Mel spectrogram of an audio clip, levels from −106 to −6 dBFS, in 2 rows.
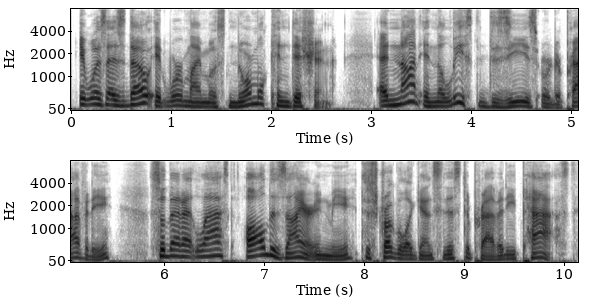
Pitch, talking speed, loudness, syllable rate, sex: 135 Hz, 190 wpm, -19 LUFS, 5.5 syllables/s, male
